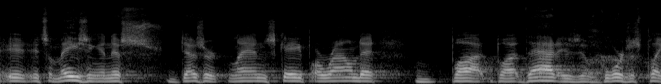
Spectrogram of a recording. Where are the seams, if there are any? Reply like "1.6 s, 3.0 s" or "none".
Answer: none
